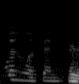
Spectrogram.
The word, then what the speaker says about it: Glanleathann: Glanleathann. Did I say it right, Cavalier? Glanleathann. Yep. It's called Glanleathann.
